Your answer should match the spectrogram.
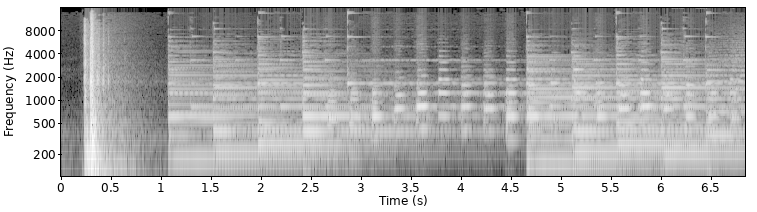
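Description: A single heavy thud of a door being shut as someone goes out lands right at the start, then sustained melodic music with a soft pulsing rhythm takes over and fills the rest.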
